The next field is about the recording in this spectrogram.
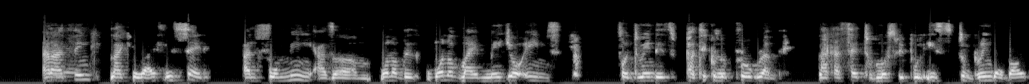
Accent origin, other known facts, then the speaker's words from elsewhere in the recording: Nigeria; now in South Africa; being black, being a Nigerian woman is one of and being based in South Africa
